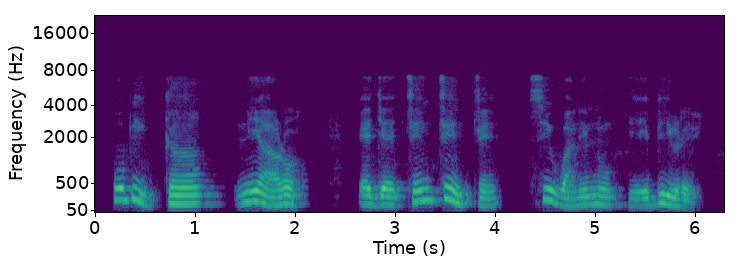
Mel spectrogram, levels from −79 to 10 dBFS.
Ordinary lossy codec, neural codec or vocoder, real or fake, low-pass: none; codec, 16 kHz, 6 kbps, DAC; fake; 7.2 kHz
